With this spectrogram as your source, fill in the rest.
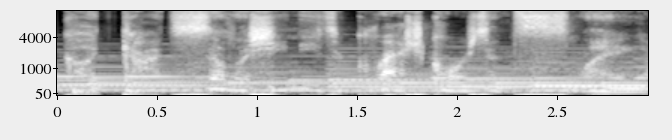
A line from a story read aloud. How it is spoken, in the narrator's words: I whispered to myself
